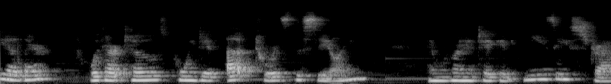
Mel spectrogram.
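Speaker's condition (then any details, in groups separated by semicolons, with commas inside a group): No condition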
